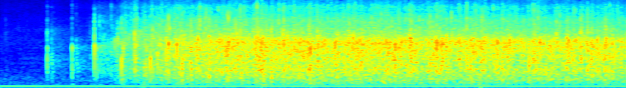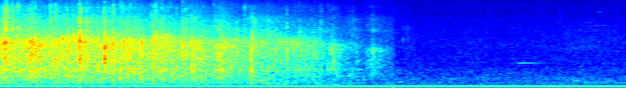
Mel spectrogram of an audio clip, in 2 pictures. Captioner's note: applause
